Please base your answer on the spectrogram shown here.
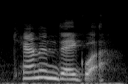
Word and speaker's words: Canandaigua: How do you pronounce the name of that lake? Oh, Canandaigua.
